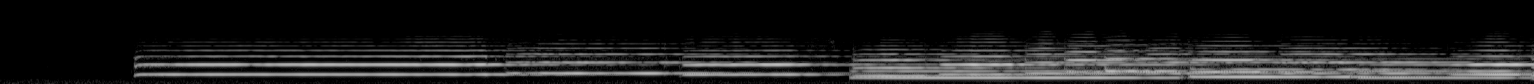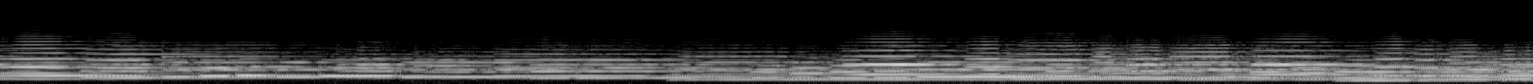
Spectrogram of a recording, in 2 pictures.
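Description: Brass ensemble of French horns and euphonium playing slow sacred Renaissance or Baroque music. A single held note starts about a second and a half in, more voices join in chords around eight seconds in, and a lower bass line enters in the second half.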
